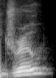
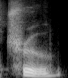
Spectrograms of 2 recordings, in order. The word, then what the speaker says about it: Drew: Too Good to Be Drew. I pronounced it as true a little while ago, but you won't see that clip by yours truly, Drew J.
